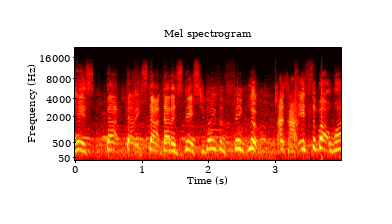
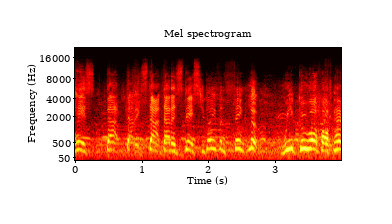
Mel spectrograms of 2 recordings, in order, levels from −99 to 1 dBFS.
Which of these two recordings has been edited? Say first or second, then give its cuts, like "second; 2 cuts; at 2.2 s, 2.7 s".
first; 1 cut; at 3.0 s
